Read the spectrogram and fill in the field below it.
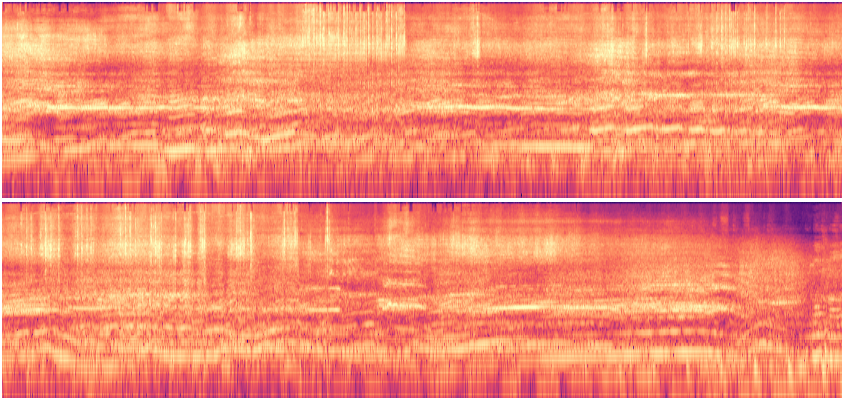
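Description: Cars drift on an open plain, spinning donuts with long, continuous tire squeal and revving engines, loud and steady throughout, with voices talking underneath.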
